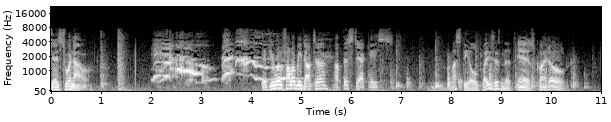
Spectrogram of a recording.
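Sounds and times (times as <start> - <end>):
speech: 0.0 - 1.0, 4.2 - 6.9, 7.6 - 10.4
woman screaming in a high-pitched wavering cry: 2.0 - 4.9.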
